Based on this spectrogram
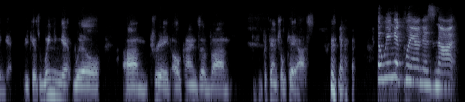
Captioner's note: laughs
